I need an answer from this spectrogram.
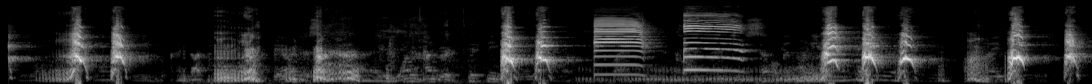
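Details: Jack Russell terrier puppy taking on a giant gummy bear, giving sharp high yaps in pairs and clusters, with a person speaking and squeaky toy-like harmonic sounds in the middle.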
